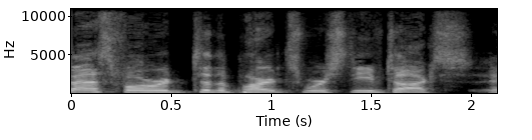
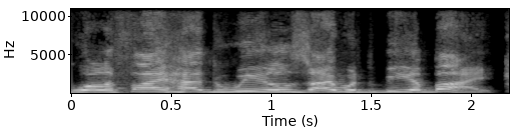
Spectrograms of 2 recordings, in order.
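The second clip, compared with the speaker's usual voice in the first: put-on Italian chef accent, pitched high; 6 semitones higher than usual. Retelling the italian chef's reply to the talk show lady: imitating italian chef accent. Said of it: "bibbidi bobbidi" accent".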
